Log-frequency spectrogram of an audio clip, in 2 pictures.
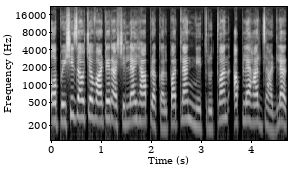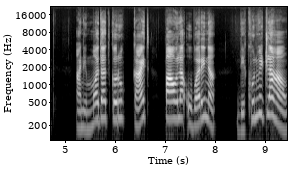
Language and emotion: Goan Konkani, disgusted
